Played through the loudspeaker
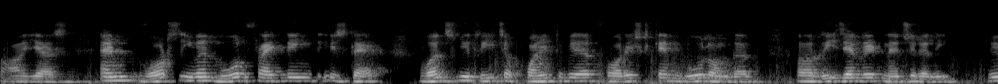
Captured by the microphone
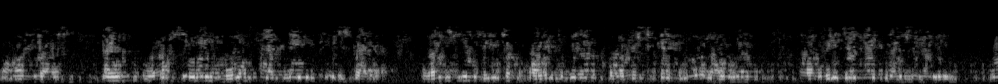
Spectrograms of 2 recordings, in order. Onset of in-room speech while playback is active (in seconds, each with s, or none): none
